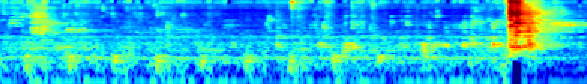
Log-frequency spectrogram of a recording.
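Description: Acorns are rinsed in a bowl of water, with soft repeated sloshing and dripping, then a sharp clink of a dish or utensil near the end; no talk.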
